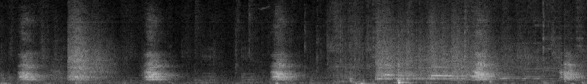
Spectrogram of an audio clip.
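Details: Cavalier King Charles Spaniel puppies indoors on a kitchen camera, cloudy Monday morning; short sharp bark-like bursts repeat at uneven intervals of about one second, with soft background noise and faint tones between them.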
